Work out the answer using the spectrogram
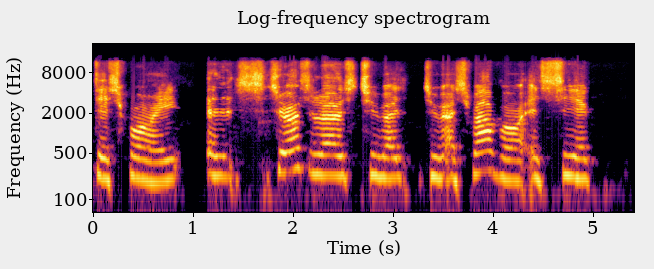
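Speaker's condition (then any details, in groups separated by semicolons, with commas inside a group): Down syndrome; congenital, hypotonia at birth, diagnosed hours after birth, high marker on alpha fetoprotein test at 16 weeks; stutter, brought out by anxiety, learned to control stutter for public speaking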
